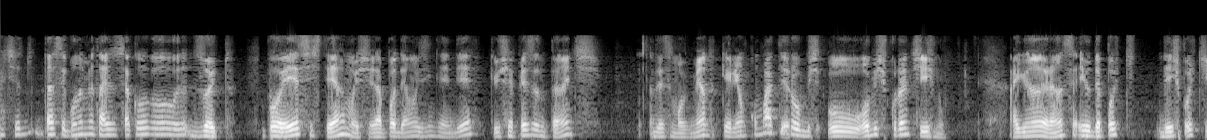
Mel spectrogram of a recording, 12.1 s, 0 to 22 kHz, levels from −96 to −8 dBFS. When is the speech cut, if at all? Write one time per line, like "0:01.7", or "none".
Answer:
0:02.6
0:04.8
